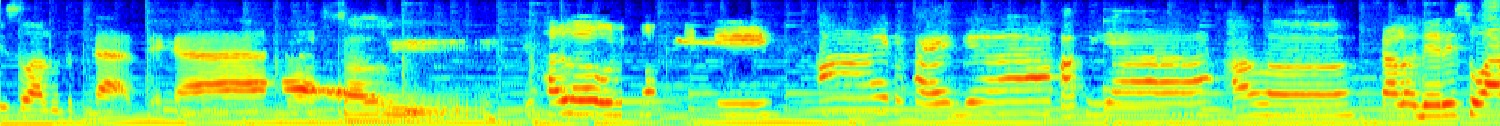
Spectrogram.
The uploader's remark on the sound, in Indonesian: Masih rekaman jarak jauh, tapi kali ini, mereka kedatangan tamu dari jauh.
